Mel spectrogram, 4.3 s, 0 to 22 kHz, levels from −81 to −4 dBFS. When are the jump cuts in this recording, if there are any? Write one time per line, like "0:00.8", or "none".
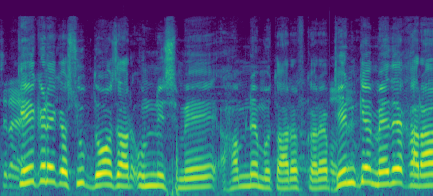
0:03.3

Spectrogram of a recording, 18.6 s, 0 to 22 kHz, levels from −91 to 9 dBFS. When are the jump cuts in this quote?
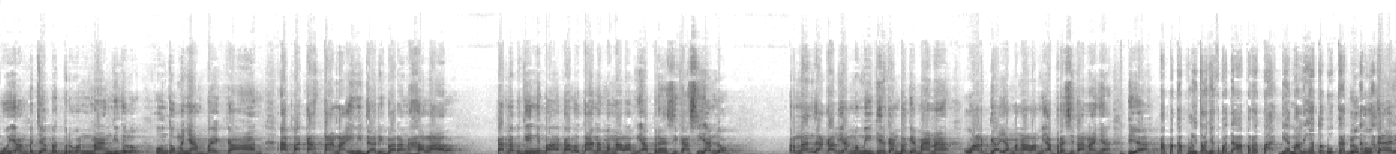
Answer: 0:14.9

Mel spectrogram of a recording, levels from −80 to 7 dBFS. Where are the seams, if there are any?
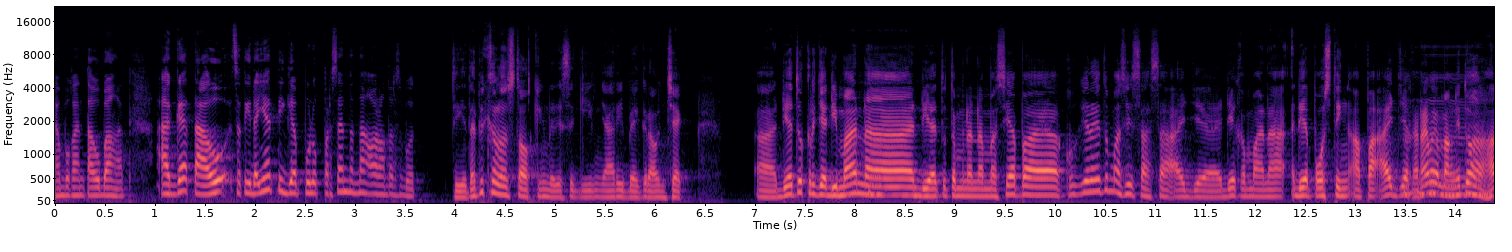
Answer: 0:03.9

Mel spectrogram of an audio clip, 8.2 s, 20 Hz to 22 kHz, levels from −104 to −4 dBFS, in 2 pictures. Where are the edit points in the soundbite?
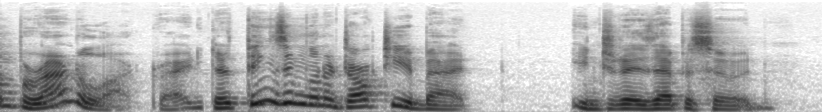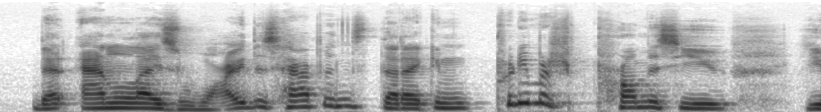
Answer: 0:00.9

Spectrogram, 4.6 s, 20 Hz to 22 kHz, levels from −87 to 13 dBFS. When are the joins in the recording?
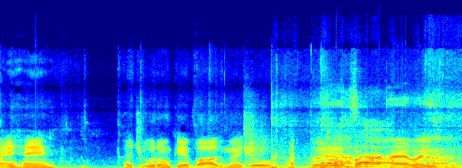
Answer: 0:02.9

